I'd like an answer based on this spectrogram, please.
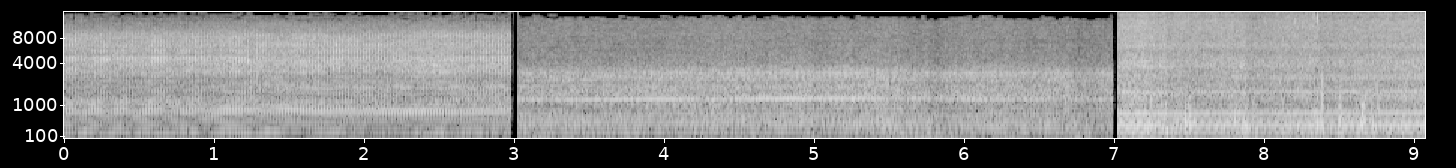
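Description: Outboard motors running under way on the water, in three clips cut together. The engine sound changes abruptly about three seconds in and again about seven seconds in, and the last clip is louder, with wind on the microphone.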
